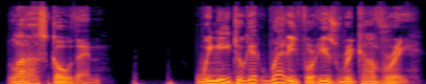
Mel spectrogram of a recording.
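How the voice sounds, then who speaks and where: A man playing a steady, practical, protective adventuring companion in a fantasy audio drama. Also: on the low side, normal speed, no room sound, studio quality. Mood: matter-of-fact.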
